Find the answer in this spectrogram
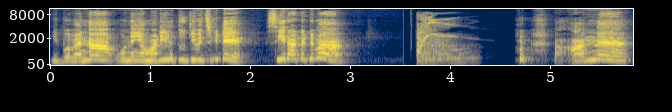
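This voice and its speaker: A man voicing a loving, protective young elder brother in an audio story, speaking softly and from the heart. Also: very high voice, fast talker. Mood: teasing. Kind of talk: emotional audio-drama acting.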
